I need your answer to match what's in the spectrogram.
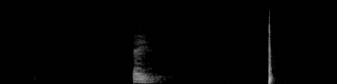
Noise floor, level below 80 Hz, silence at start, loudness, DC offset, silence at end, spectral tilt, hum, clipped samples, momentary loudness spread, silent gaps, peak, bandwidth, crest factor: -82 dBFS; -62 dBFS; 1.35 s; -35 LUFS; under 0.1%; 0.65 s; -5 dB/octave; none; under 0.1%; 8 LU; none; -8 dBFS; 15.5 kHz; 32 dB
